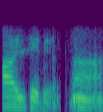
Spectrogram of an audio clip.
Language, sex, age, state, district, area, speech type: Malayalam, female, 60+, Kerala, Alappuzha, rural, conversation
